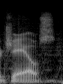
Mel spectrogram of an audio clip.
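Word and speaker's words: gaol: to talk about ever jails um don't let the spelling fool you it's an old english spelling it'll be g-a-o-l it is still actually pronounced jail um it's an old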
